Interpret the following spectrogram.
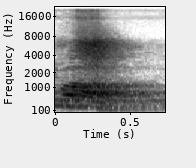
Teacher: और प का जो होता है इसका उच्चारण ओष्ठ से होता है, ओष्ठ यानी ओठ से होता है। जब हम बोलते हैं प बोलते हैं तो हमारा ओठ सट जाता है, इसलिए इसको बोला जाता है कि इसका उच्चारण स्थान का है ओष्ठ है।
